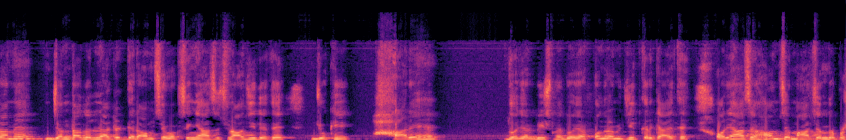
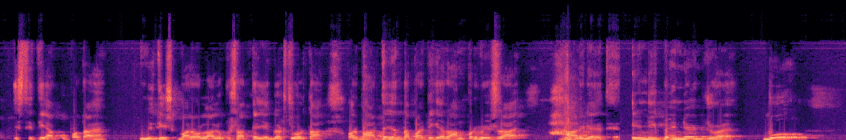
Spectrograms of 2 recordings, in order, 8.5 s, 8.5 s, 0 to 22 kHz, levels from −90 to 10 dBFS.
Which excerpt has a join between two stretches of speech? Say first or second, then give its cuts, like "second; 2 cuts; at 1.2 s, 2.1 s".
second; 1 cut; at 6.1 s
